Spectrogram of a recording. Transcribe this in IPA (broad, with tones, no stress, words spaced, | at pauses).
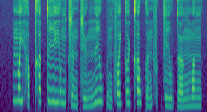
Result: mɐ˥jhɐ˨˥p̚kʰɐ˥t̚t̪iː˥ jʊ˥ŋt͡sɵ˧n t͡syː˨˧ŋn̪iː˥w pʊ˨ŋ fɐ˥jkɵ˥ɥkʰɐ˥w kɵ˨˥nfɪ˧k̚siː˨wt̪œː˨˧ŋ mɐ˥ŋ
